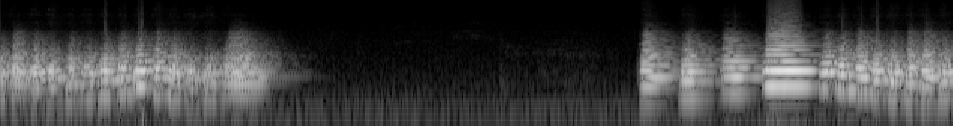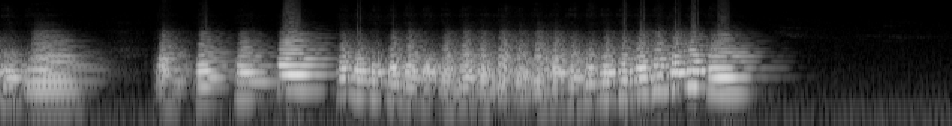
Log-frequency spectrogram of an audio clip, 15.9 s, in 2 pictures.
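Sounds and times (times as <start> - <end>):
trombone: 0.0 - 2.6, 5.3 - 14.5.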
